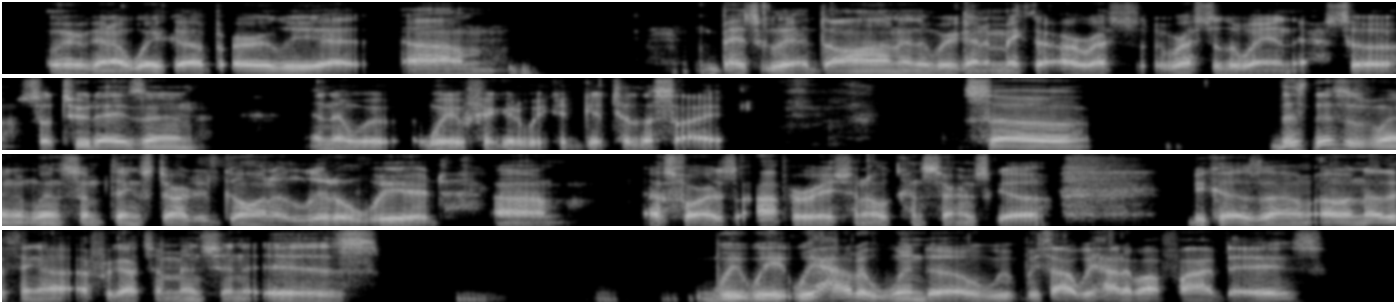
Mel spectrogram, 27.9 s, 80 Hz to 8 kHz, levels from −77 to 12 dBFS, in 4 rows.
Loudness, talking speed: -18 LUFS, 185 wpm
